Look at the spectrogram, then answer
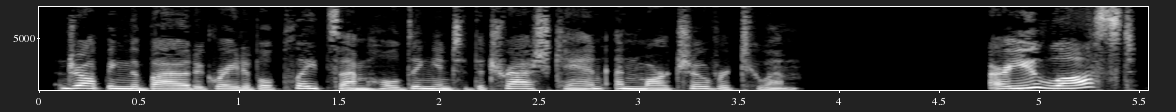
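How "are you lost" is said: calling out. A narrator's reading. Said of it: "I call".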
